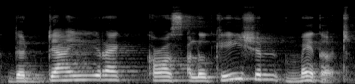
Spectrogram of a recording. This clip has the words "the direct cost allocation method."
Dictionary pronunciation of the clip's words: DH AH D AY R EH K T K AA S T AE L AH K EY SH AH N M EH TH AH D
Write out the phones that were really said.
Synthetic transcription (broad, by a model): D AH D AY R EH K T K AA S AE L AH K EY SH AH N M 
